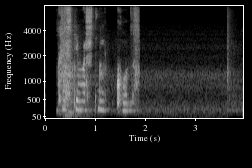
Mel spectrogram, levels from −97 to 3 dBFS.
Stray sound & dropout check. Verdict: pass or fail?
pass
